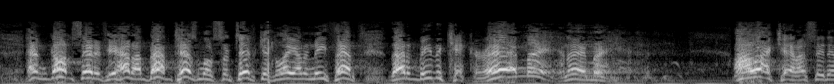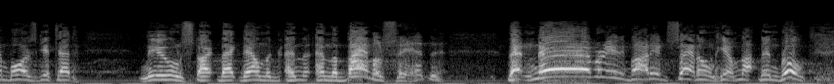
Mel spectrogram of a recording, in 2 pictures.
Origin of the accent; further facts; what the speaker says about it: Kentucky, United States; Said, well, I got my driver's license. I said, I'm from Kentucky.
